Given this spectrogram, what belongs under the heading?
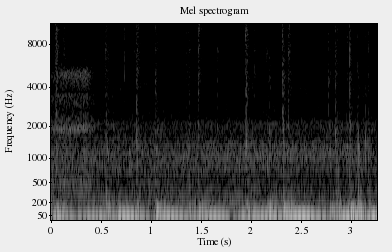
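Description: Quiet, rapid tapping on a computer keyboard while entering Unity code, an irregular run of close key clicks with no talking.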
